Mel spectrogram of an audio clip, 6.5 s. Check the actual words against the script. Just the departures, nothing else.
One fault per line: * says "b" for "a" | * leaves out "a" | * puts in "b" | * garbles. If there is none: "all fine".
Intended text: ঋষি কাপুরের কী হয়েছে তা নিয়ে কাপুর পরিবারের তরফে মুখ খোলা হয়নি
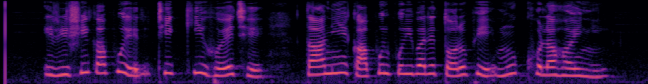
* puts in "ঠিক"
